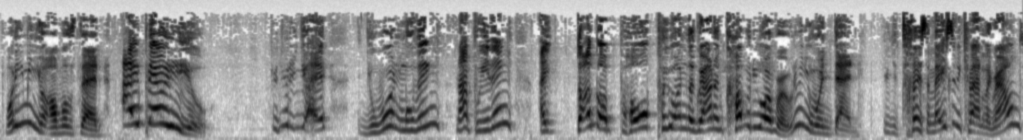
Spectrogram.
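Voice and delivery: very high, loud incredulous outburst; shocked disbelief. Acted. Friend who buried him yelling in disbelief, very high and loud.

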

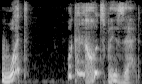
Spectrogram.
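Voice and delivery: affronted father, incredulous; indignant. Acted. Father offended by his son's text, indignant.

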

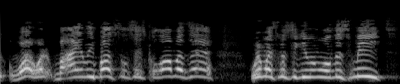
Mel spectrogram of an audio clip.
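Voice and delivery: very high, aggrieved acted rant; exasperated protest. Moshe complaining to Hashem about his burden, exasperated. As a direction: fire off indignant questions in a high pitch.

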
